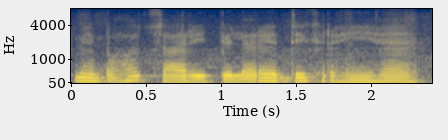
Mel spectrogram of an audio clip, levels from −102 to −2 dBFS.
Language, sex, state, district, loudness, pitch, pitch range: Hindi, male, Jharkhand, Ranchi, -15 LUFS, 115 Hz, 115-135 Hz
